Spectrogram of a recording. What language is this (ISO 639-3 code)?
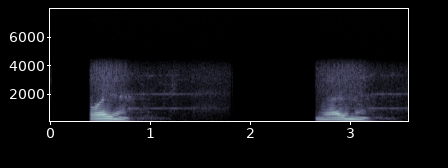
mni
